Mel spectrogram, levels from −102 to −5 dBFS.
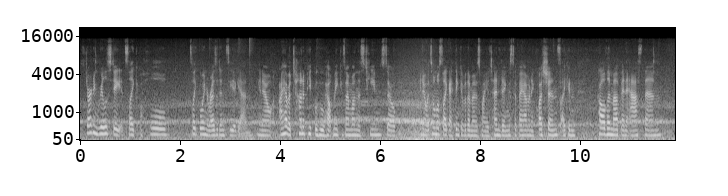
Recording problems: wind noise on the microphone; heavy; 7 dB below the speech

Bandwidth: 14.5 kHz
